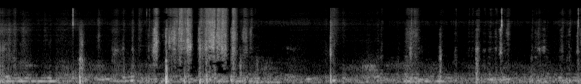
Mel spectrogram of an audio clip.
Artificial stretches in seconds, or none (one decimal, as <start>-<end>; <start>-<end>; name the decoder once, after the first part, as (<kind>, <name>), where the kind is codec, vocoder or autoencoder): 0.0-1.4 (autoencoder, DAC-VAE); 2.9-3.8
